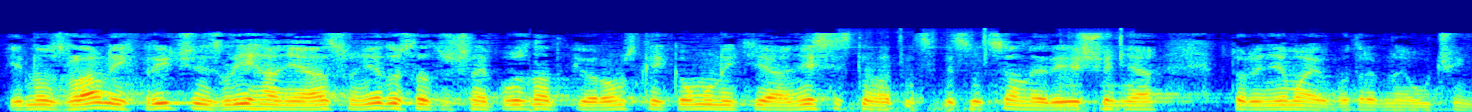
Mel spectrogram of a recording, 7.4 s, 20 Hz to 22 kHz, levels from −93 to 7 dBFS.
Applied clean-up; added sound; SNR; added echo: neural separator model SepFormer DNS4.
